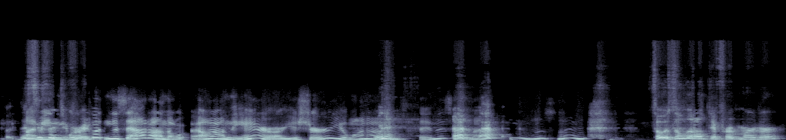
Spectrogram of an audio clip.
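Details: Adult woman speaking; Typical voice.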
